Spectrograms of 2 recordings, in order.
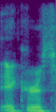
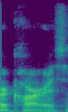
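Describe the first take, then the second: First: Icarus with the stress up front on IK; Icarus, first syllable strong, middle one weak. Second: Icarus with the stress on a long KAR; Icarus, weak start, open "ah" in the middle; stressed on the second syllable. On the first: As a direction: say Icarus as IK-uh-rus. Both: Shown as a demonstration. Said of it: "is it Icarus or Icarus".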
